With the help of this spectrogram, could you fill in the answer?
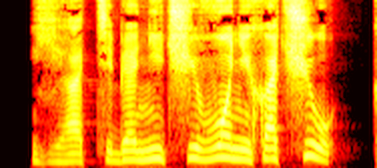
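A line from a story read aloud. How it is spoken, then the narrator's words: Shouting. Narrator (Russian): кричал А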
